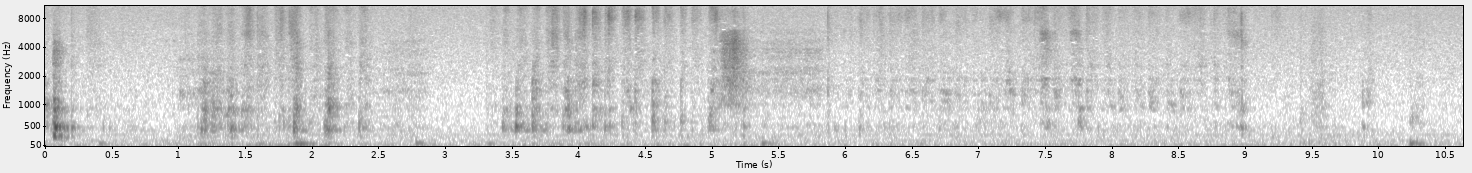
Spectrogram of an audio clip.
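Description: Faint, intermittent rubbing and light scuffs as fingers work in a tin of shoe wax and handle a leather oxford shoe. The sounds die away after about six seconds, leaving near silence.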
